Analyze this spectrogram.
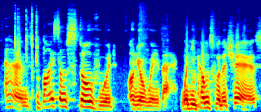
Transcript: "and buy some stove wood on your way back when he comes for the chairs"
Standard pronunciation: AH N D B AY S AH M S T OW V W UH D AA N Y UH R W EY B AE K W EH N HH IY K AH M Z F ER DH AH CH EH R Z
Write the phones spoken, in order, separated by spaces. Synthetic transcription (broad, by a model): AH N B AY S AH M S T OW V W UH D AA N Y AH R W EY B AE K W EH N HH IY K AH M Z F ER DH AH CH EH R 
